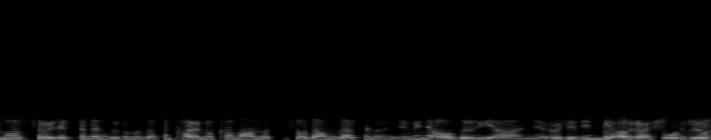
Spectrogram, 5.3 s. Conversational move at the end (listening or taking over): taking over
